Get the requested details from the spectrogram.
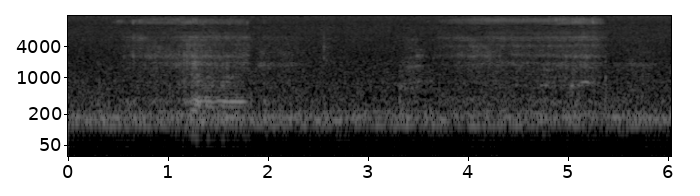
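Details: Soft, uneven snuffling snores with a brief squeaky note over faint room noise from a sleeping English Mastiff puppy, with a Chihuahua trying to sleep next to him; snoring.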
